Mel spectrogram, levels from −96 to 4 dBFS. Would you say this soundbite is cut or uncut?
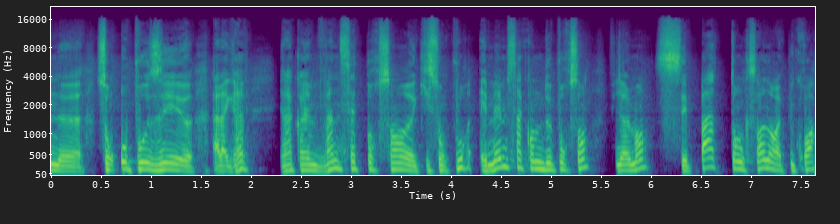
uncut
